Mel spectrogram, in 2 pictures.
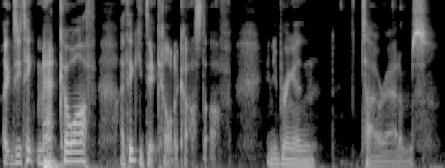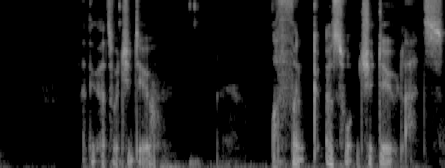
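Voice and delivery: unvoiced whispered musing. Real, not acted. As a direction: plot the change under your breath.

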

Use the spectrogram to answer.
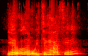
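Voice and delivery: high, loud urging yell; excited shout. Real, not acted. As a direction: yell at your teammate to go in. Urging teammate to engage.

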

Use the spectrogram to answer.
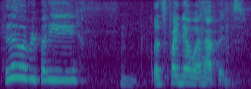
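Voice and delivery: plain reading voice

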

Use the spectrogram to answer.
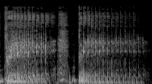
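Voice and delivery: quiet rolled-lip shudder; voiceless brrr of revulsion, fading. Acted. Shuddering at the imagined creatures.

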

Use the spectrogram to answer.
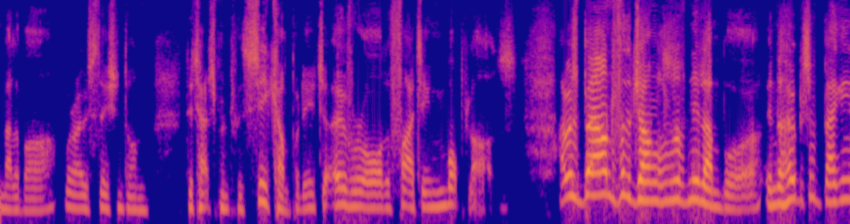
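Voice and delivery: put-on lightly done plummy old British officer accent; a hint of a Ripping Yarns British officer accent. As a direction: read it like a colonial British officer from the boys' own magazines. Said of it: "reading it in that accent".

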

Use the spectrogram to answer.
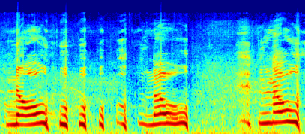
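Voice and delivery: high, loud wail of despair; loud, high-pitched "no" of disbelief; anguished cry. Real, not acted. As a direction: cry out in gamer agony. Agony at losing in game.

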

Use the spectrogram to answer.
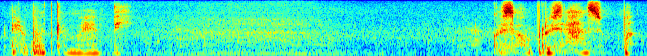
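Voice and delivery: put-on soft, breathy boyfriend whisper close to the mic; ASMR whisper. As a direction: whisper to her like she's right beside you.

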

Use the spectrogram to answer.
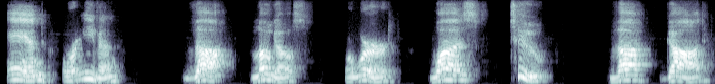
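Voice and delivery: careful literal rendering read aloud; slow word-by-word reading. Shown as a demonstration. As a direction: spell out the translation word by word. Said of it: "Can you read the English part of that now?".

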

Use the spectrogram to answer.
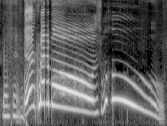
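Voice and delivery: drawn-out, rising excited cheer. Real, not acted. Kid gamer cheering on the video, excited cheer.

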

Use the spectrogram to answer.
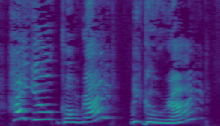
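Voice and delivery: put-on very high, loud little-girl chirp; toddler voice. A narrator's reading. Toddler begging the roach for a ride. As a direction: bounce it like an excited two-year-old.

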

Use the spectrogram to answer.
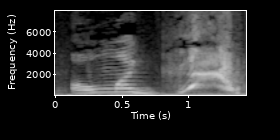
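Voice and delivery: loud, high, stretched exclamation; startled outcry. Real, not acted. Streamer hit by another mishap on her live, crying out. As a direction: cry out and stretch the last word.

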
